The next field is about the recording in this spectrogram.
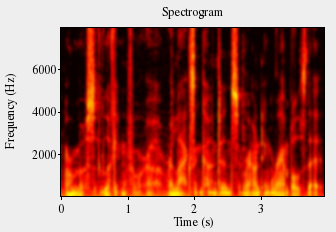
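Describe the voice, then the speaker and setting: A woman's voice: sits low, flat delivery. Whispering woman, gaming ASMR. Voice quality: whispered, breathy. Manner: casual, rambling, hesitant pauses. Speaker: video creator, game streamer.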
